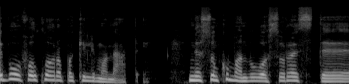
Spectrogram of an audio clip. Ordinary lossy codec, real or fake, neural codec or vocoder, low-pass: Opus, 24 kbps; real; none; 14.4 kHz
